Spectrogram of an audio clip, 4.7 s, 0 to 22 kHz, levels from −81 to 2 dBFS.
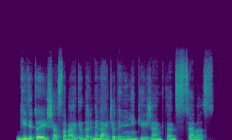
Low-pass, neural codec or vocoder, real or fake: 14.4 kHz; codec, 44.1 kHz, 2.6 kbps, DAC; fake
